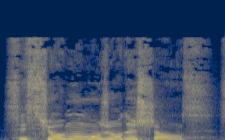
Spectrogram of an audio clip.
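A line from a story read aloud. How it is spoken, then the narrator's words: Fox crying out. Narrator (French): s'écria le renard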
